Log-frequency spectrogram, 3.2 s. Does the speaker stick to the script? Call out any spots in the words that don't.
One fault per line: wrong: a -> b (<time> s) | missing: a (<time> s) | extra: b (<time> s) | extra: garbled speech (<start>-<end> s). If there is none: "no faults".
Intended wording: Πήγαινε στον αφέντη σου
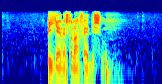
no faults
